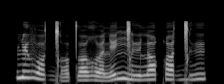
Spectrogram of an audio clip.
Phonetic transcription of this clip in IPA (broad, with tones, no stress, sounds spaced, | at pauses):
ɳ ɘ˦ v ɔ˨ ɡ͡ǀ ɔ˩ t̪ ɔ˨ ʁʷ a˩ l e˥ ŋ͡ǀ ɨ˨ l ɔ˦ qʷ a˦ ɡ͡ǀ ɨ˥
